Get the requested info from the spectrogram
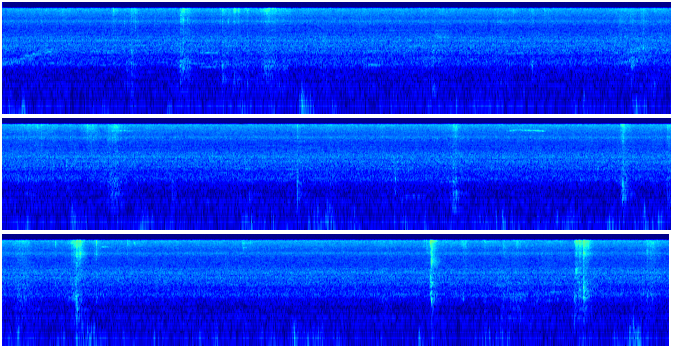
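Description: Metal scissor tips poking and scraping at packing tape on a cardboard box: irregular small clicks and scratches every second or two, over a steady low hum.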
